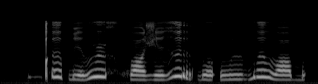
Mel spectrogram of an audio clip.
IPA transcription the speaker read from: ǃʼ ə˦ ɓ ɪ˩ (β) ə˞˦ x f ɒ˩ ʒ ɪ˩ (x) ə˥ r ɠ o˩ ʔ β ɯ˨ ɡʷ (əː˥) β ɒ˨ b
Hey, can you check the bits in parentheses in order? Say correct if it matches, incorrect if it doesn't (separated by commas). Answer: correct, incorrect, incorrect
